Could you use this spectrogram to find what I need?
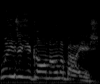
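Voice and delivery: sailor voice, high, loud exasperated yelling.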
